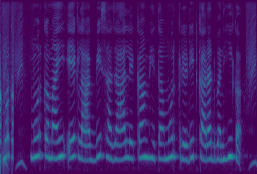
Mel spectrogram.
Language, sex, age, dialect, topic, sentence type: Chhattisgarhi, female, 25-30, Eastern, banking, question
